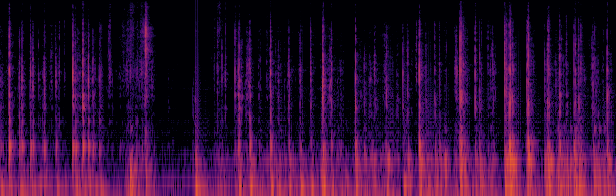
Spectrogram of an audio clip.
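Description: A solid dark brown genuine leather book cover with raised spine bands is rapidly tapped with fingertips and long natural nails. The result is a quick, uneven patter of dull, low thuds with short, bright nail clicks on top. The tapping pauses briefly just before the two-second mark, then resumes.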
